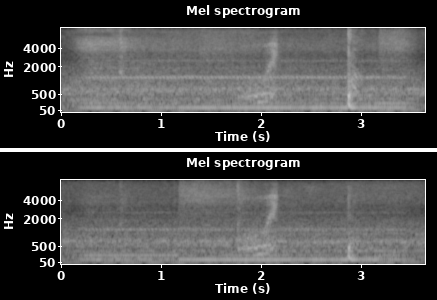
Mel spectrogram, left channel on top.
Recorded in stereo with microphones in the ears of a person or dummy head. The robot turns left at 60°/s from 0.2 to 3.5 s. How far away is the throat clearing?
About 0.5 m.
